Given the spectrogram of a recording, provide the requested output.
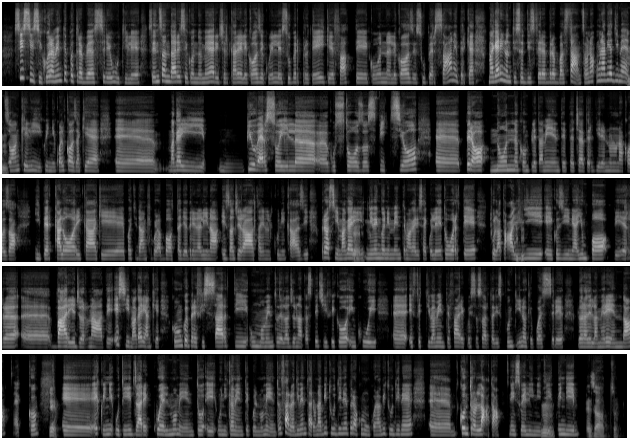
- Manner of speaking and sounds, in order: "cioè" said as "ceh"; other background noise
- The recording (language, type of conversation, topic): Italian, advice, Bere o abbuffarsi quando si è stressati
